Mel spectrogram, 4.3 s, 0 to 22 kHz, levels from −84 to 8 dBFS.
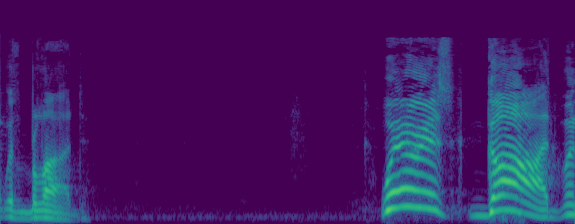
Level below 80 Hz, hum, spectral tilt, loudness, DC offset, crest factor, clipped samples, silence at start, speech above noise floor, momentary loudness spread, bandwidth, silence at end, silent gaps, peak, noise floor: -74 dBFS; none; -5 dB/octave; -22 LUFS; under 0.1%; 18 dB; under 0.1%; 0 s; 48 dB; 10 LU; 11.5 kHz; 0 s; none; -8 dBFS; -71 dBFS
